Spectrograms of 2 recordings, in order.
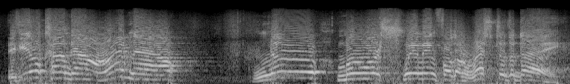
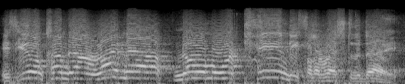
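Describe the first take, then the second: First: Mother's warning, pitched a little up; half-serious playground threat, slow at the end; mild mock threat. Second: Higher, strained mother's warning, pushed up; the threat again, pitched much higher as she loses it; shriller mock threat. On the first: Mother threatens daughter on monkey bars, mildly stern. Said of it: "And her mama said". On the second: Mother escalates her threat to ignoring daughter, higher and strained. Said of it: "Sarah just ignored her".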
